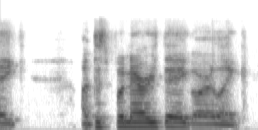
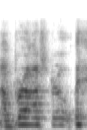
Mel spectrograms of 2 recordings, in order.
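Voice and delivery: put-on country accent, pitched higher; 8 semitones higher than usual. Imitating Braun Strowman talking with a country accent: Braun Strowman voice. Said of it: "country accent".

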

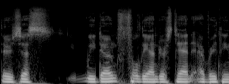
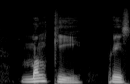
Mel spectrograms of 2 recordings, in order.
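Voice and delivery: normal talking voice

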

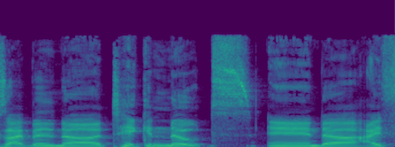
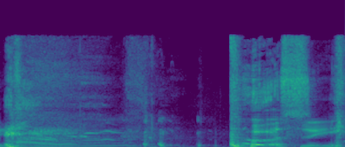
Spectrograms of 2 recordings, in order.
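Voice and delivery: very high pitch, strong stress on pu in pussy; 4 dB quieter than usual. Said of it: "slink your neck back and, like, literally add four chins to your throat and just go".

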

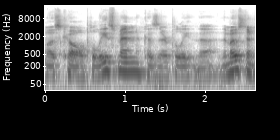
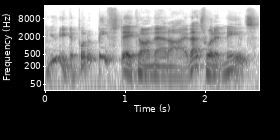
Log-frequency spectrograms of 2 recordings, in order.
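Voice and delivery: put-on animated Victorian-era British boy accent; 3 dB louder than usual. Describing a comical scene, voicing the butcher boy in a young Victorian British boy accent. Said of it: "That's my attempt at a uh, young British boy in the Victorian era".

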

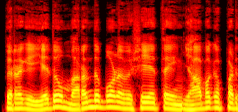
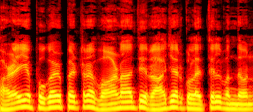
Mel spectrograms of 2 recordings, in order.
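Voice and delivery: ordinary delivery

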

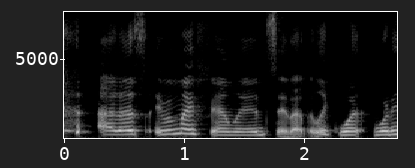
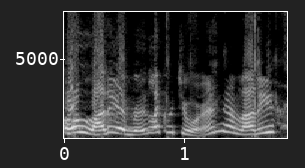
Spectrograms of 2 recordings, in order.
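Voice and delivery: very loud, high-pitched put-on Irish accent; 5 semitones higher, 8 dB louder than usual. Asked about the irish accent, answering in an irish accent. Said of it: "What was the Irish accent?".

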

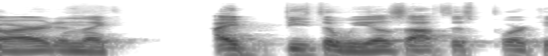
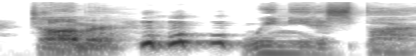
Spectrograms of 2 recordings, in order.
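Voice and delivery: pitched-up, raspy heavy smoker's voice; 5 semitones higher than usual. Speaker imitating a guy who would call on him, imitating a smoker's voice. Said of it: "He talked like he smoked for you".

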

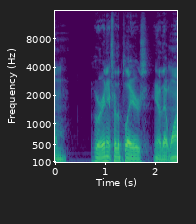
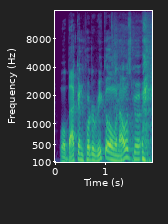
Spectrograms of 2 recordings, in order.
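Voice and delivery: raised, high-pitched, spoken-up storytelling voice; 7 semitones higher, 6 dB louder than usual. Speaker retells a talk about weighted balls, in Carlos Ramirez impression. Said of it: "that's my best impression".

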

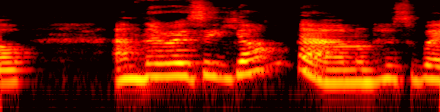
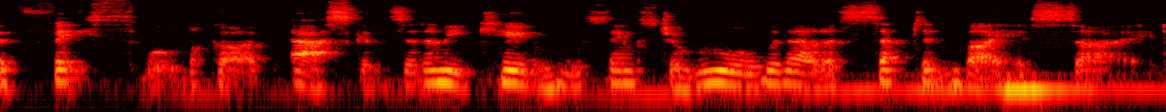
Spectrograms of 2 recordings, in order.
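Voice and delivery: soft, sinister delivery; 5 semitones lower, 8 dB quieter than usual. Guessing how Septon Matthias talks, the speaker does a Septon Matthias impression. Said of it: "I think he talks like this".

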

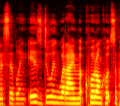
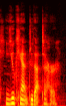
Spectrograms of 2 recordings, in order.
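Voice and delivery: mock deadpan, much quieter; 3 semitones lower, 11 dB quieter than usual. Retelling what a woman said to the speaker while looking at her, imitating her deadpan. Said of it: "deadpan was like".

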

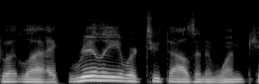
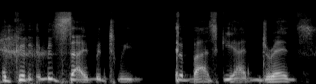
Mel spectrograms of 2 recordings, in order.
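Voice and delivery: put-on New York voice, higher; 10 semitones higher, 3 dB quieter than usual. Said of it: "My impression".

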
